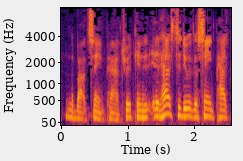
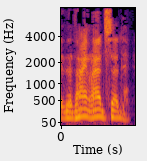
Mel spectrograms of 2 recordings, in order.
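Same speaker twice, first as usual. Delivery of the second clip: ordinary talk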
